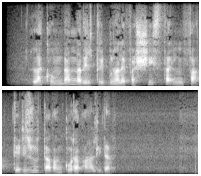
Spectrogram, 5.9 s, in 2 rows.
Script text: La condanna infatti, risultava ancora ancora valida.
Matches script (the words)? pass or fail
fail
